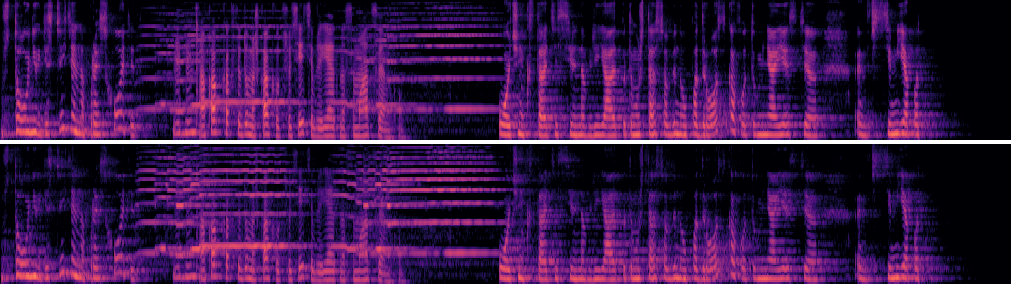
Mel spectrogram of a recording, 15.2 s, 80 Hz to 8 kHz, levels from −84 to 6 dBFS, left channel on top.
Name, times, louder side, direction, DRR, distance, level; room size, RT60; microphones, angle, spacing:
voice 1, 0.0-2.0 7.5-13.8, left 2 dB, 90° left, 10 dB, 1.7 m, -31 dB
sound 1, 2.0-4.7 4.9-7.7, right 7 dB, 70° right, 2.4 m, -35 dB
voice 2, 2.6-6.1, left 4 dB, 60° left, 18 dB, 0.8 m, -33 dB
26.5 x 19.5 x 8.5 m, 1.0 s
head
